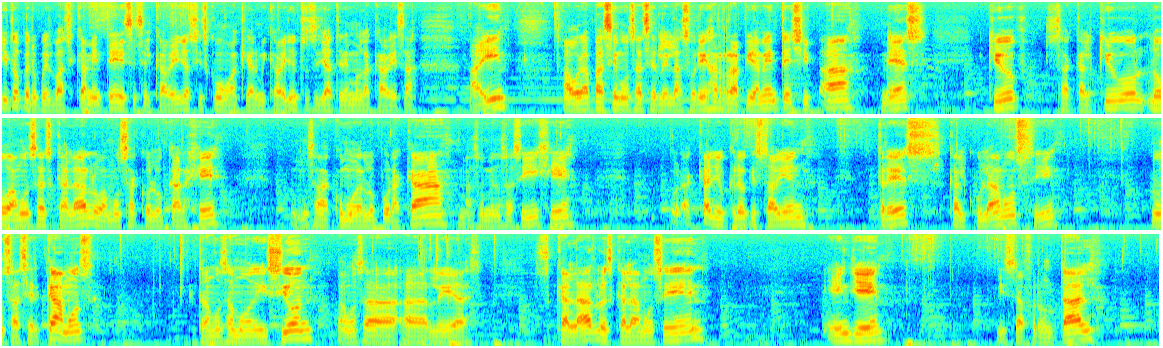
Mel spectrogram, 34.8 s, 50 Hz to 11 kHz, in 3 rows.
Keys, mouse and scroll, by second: 1.3 KP_1, 2.2 shift+middle click, 2.7 click, 3.6-4.0 scroll down 1, 4.2-4.7 scroll up 1, 4.7 scroll up 1, 4.9-5.7 shift+middle drag, 8.0 shift+a, 10.5-11.0 scroll down 1, 11.5 s, 13.4 g, 19.4 KP_3, 22.4 scroll up 1, 23.7-24.1 shift+middle drag, 23.7-24.1 scroll up 3, 24.3 scroll up 1, 25.1 Tab, 27.3 shift+space, 29.1-31.7 drag, 32.6 KP_1, 33.2-33.7 scroll down 1, 33.9 shift+middle click, 33.9-34.3 scroll down 1, 34.5 scroll up 1.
